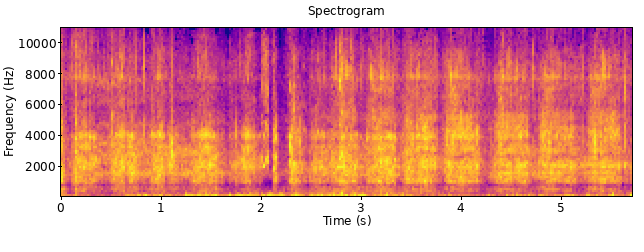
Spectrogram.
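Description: Wind buffeting the microphone, with water lapping against a small boat's hull.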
